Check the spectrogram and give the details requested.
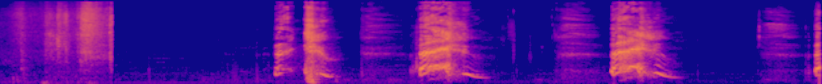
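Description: A few sharp sneezes follow one another in quick succession with short in-breaths between them: a rapid sneezing bout.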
